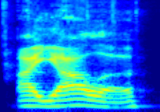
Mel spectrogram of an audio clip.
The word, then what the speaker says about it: Ayala: tough for Charlie Cox I think every time he announces it or pronounces it it comes out a little Mush Mouth he's like Mr Isa it sounds a little weird but it's Hector Ayala um and I want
